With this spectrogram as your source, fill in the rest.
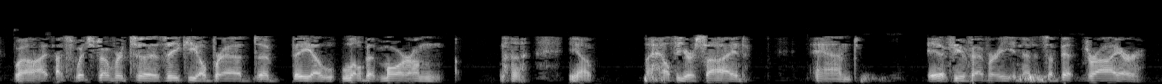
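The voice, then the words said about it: Hoarse, rough voice. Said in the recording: “my voice is a little different today. ... it sounds like you've been coughing and hacking and a little under the weather.”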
